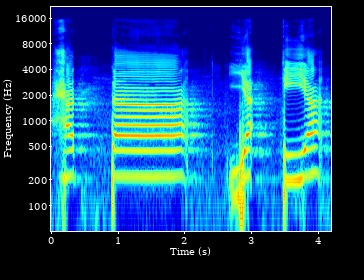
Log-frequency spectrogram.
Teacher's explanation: हमज़ा साकिना झटका देंगे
